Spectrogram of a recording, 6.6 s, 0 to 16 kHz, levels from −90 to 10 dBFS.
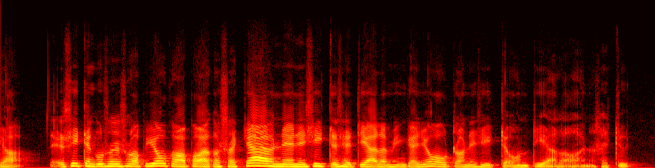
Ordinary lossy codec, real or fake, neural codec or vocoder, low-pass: none; real; none; 14.4 kHz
